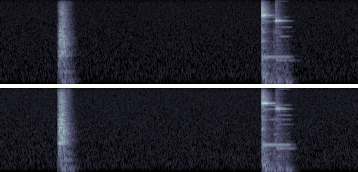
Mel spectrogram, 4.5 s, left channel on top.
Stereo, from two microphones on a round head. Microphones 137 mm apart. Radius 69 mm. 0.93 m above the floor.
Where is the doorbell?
35° left (ahead or behind), 0.7 m.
